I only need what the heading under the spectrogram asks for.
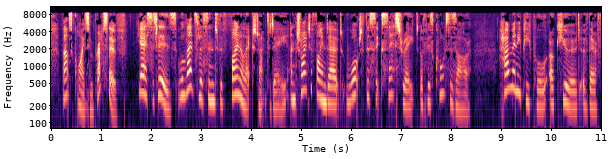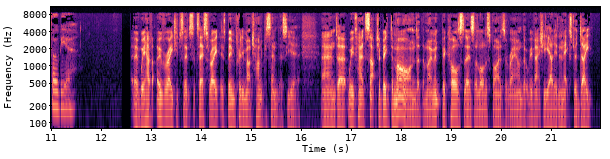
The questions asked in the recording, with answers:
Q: How many people are cured of their phobia?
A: Wow, over 80% success rate.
